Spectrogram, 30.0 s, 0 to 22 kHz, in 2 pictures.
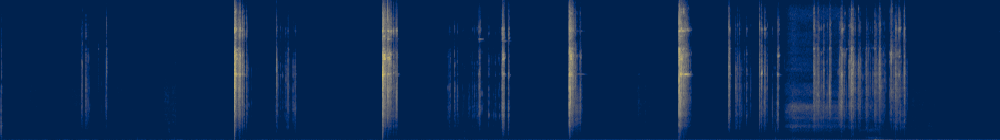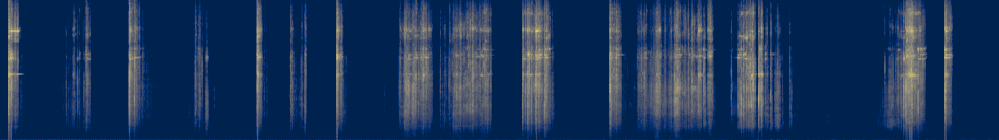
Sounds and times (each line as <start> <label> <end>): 11.8 breathing noises 14.3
